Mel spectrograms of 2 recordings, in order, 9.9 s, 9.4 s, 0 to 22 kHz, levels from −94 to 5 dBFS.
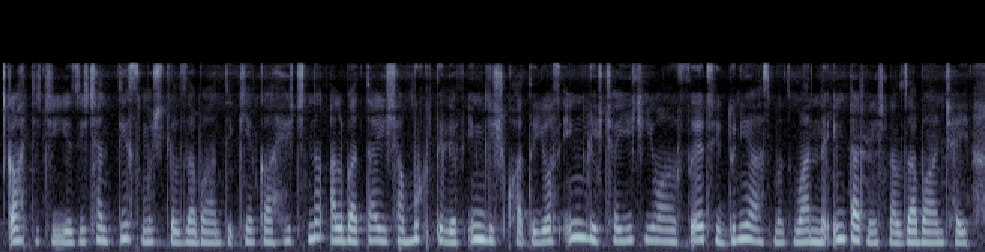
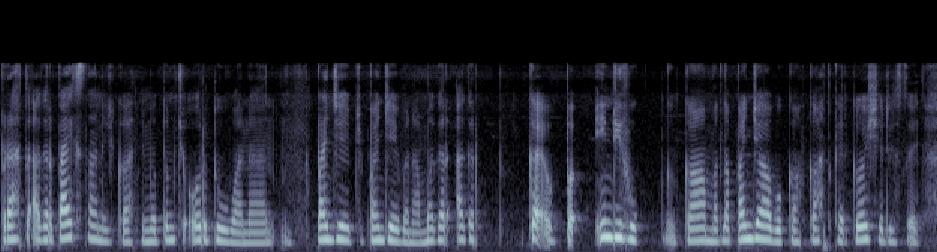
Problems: constant background noise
